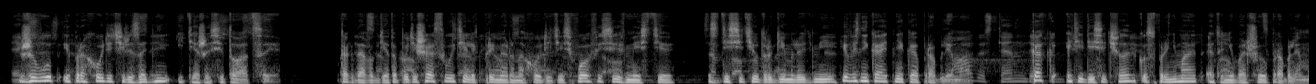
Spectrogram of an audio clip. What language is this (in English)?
Russian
